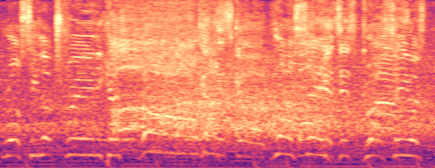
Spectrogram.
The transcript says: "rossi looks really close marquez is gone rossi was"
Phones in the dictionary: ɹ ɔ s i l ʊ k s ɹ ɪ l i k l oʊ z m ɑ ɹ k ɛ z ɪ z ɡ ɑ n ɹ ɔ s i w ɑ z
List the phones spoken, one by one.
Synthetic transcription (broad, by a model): ɹ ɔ s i l ʊ k s ɹ ɪ l i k oʊ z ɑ ɹ ɔ s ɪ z ɹ ɔ s i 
